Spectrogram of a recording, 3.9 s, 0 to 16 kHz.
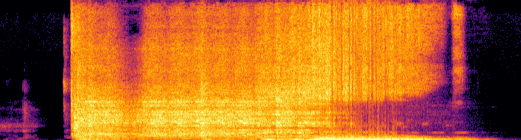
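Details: Supercharged 1962 Ford Falcon gasser, distributor gear recently replaced: about three seconds of fast, even cranking near three turns a second, then it stops without catching; owners suspect supercharger load and pull the belt.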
